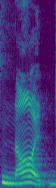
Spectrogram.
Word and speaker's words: gnarled: The stunted unlucky hair of twisted bones reciting a father's gnarled, G is silent here, gnarled disease.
